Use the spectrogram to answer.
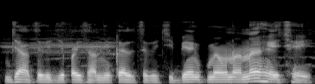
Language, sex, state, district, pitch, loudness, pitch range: Maithili, male, Bihar, Madhepura, 110 Hz, -16 LUFS, 105-115 Hz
